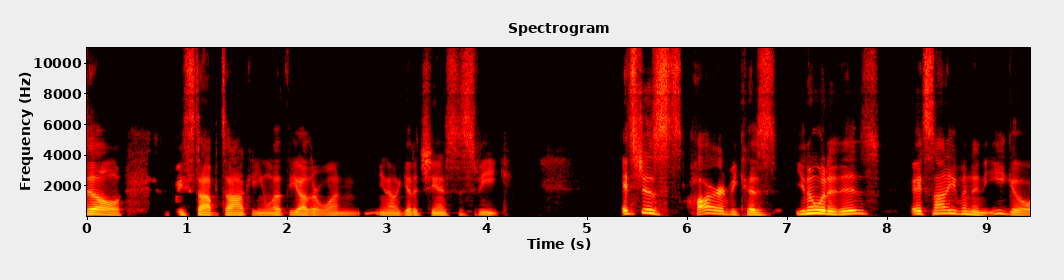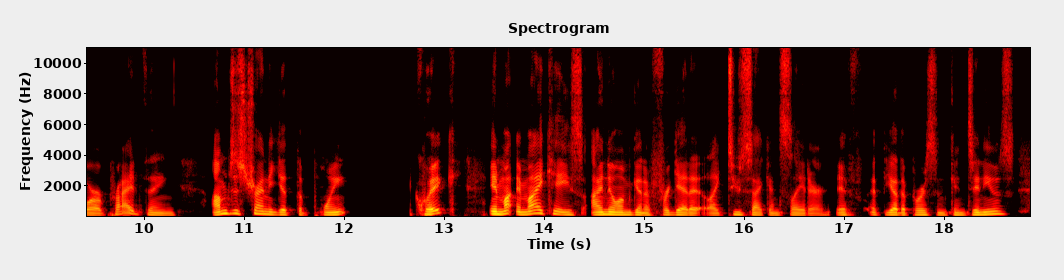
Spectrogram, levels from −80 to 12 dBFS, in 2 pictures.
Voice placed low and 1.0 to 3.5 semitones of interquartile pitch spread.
No: low, 130 Hz; wide, 5.6 semitones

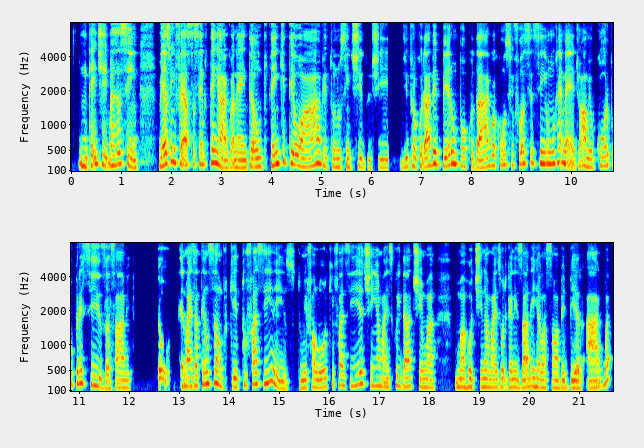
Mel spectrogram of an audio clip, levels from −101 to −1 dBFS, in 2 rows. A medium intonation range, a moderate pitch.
No: wide, 5.8 semitones; medium, 175 Hz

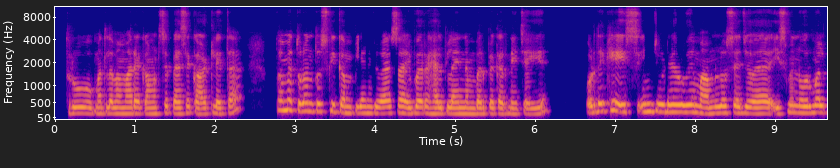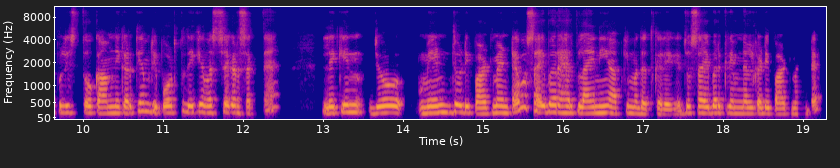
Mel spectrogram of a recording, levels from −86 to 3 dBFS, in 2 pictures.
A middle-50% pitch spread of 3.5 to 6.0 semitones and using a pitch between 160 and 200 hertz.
No: average, 2.8 semitones; high, 190 Hz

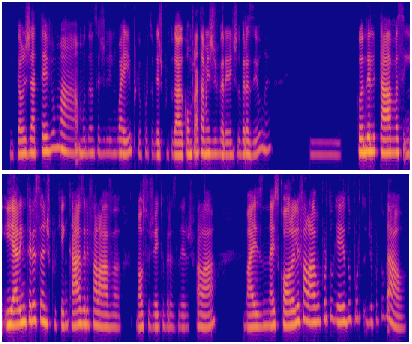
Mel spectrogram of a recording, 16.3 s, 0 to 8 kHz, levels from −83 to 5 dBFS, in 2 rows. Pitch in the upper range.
Yes: high, 200 Hz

